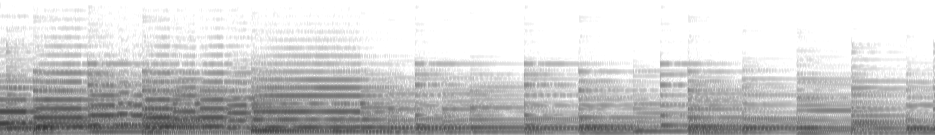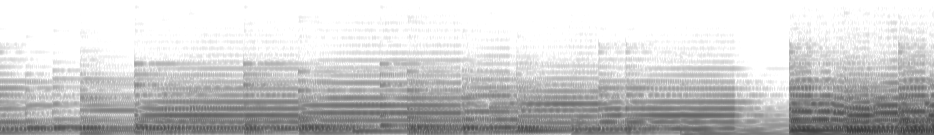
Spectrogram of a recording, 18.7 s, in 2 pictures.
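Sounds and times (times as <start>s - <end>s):
trumpet playing a minuet: 0.0s - 4.1s, 10.8s - 18.6s
piano: 0.0s - 18.6s.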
